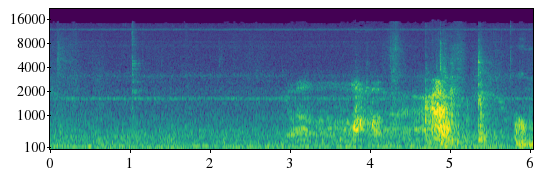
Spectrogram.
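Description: A man straining and grunting with effort while pulling on a pipe wrench to break loose a rusted-in fitting on a small engine's cylinder head. A steady low hum runs underneath, the effort sounds come in the second half, and an "Oh" ends it.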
